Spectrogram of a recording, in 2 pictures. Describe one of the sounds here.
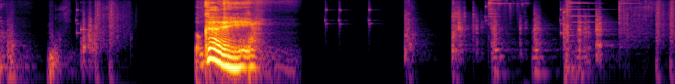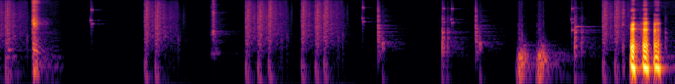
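A young man speaks close to a microphone, in short bursts with animation.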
